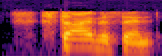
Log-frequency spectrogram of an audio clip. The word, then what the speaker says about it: Stuyvesant: Stuyvesant High Got School, which was named after Peter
